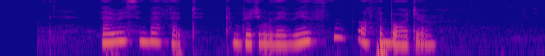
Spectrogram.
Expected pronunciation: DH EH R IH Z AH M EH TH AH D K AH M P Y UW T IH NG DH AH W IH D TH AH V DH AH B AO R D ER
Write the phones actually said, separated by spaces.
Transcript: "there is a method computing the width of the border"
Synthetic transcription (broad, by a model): DH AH R IH Z AH M EH TH AH D K AH M P Y UW T IH NG DH AH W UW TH AH V DH AH B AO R D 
